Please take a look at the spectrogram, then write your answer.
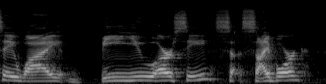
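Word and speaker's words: Sayburç: Cyborg is how they pronounce it, I believe.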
